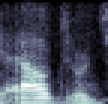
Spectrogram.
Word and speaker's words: Alger: Alger, Jr. Last name is A-L-G-E-R, two syllables.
